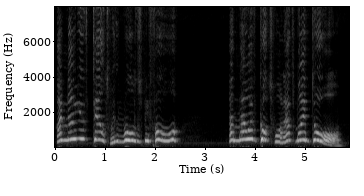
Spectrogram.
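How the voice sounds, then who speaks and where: A tiny storybook pig in a very high, piercing falsetto. It is loud, pleading and frightened, yet plucky. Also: big pitch swings, takes it slowly, full character voice. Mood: panicked pleading. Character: small, frightened but plucky little pig.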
